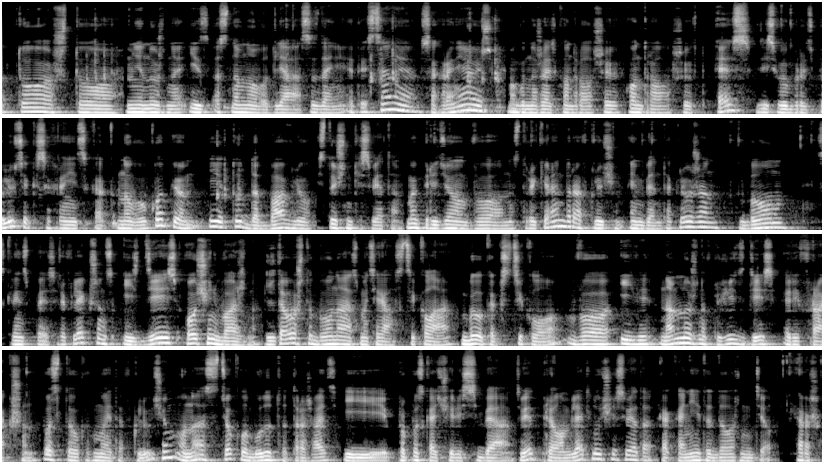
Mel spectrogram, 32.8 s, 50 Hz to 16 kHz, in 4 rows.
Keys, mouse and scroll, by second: 0.8 r, 1.2-2.8 middle drag, 2.8 click, 3.8 ctrl+s, 4.8 ctrl+shift+s, 4.8 ctrl+shift+s, 8.7-10.4 middle drag, 10.4 shift+a, 14.0 click, 15.5 click, 16.3 click, 24.7-32.8 drag.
